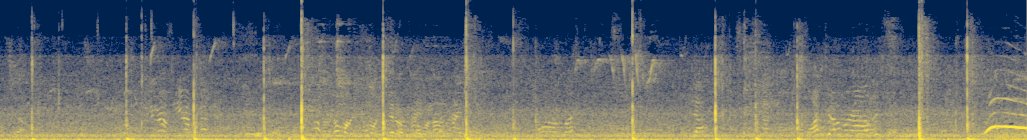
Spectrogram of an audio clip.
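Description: A volleyball being struck again and again by hands and forearms in beach play: about fifteen sharp slaps at uneven intervals, with faint voices in the background.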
